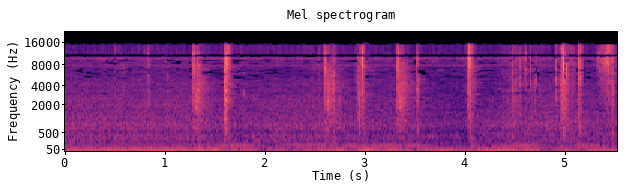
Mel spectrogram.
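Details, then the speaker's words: 1992 Pontiac LeMans, 198,000 miles, ran fine, then would not start: sharp, irregular clicks with no cranking. A battery charger did not help; it turned out to be a failed starter. "got it home won't start the starter clicks so here's a little demo of what it sounds like out there that's all it does it just wants to click"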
